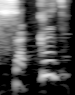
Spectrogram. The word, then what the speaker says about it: सकृत: शकृत कहेंगे तो शकृत माने ये मल, गंदगी, और सकृत कहेंगे तो एक।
